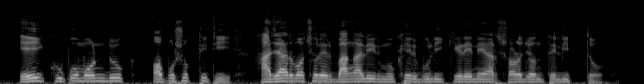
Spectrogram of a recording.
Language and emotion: Bengali, neutral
